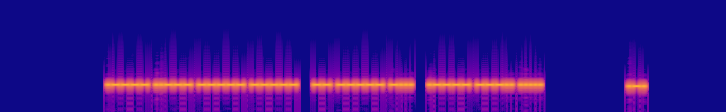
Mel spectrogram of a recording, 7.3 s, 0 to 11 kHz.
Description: Morse code, heard as a keyed tone, about 48 wpm, 700 Hz. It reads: 1200 M0B 185 R
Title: Worked All Europe DX Contest - QTC Exchange - 50wpm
